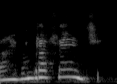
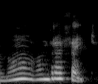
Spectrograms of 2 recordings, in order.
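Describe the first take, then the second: First: Higher, slower "Ai, vamos pra frente" urging oneself on; coaxing own brain. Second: Said in the usual way. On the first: Retold or imitated. Vet urging her own brain to move on, slow and higher. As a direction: talk yourself into moving on, slowly and higher. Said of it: "Eu faço assim com o meu cérebro". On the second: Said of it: "Ele fala".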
